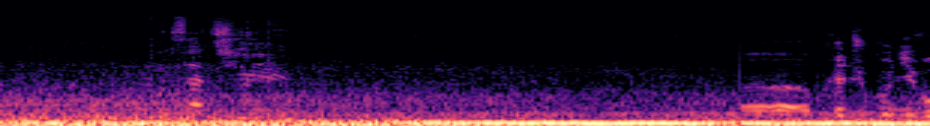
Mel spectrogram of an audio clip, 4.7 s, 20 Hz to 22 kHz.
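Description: A 2015 Renault Megane 3 RS phase 3 stage 1 sports hatchback engine pulls hard under acceleration, a steady loud low drone from inside the cabin with speech over it.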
